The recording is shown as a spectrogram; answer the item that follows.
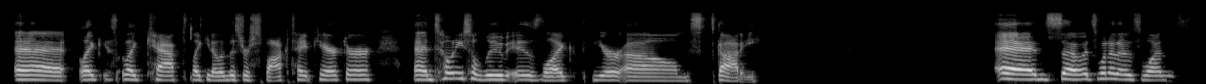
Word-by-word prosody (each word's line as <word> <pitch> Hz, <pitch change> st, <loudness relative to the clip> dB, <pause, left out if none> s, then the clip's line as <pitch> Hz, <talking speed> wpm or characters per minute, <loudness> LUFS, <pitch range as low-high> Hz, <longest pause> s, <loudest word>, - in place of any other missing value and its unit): uh, 215 Hz, -3 st, +4 dB, 0.2 s
like, 215 Hz, 0 st, -1 dB
s 215 Hz, -, -16 dB
like, 215 Hz, -2 st, -2 dB
capt 200 Hz, -2 st, -1 dB
like, 205 Hz, 0 st, -3 dB
you -, -, -4 dB
know, 190 Hz, 0 st, -1 dB
the 210 Hz, -, -3 dB
Mr. 205 Hz, 0 st, -4 dB
Spock 190 Hz, -, -6 dB
type 205 Hz, -2 st, -6 dB
character, 220 Hz, +1 st, -2 dB, 0.4 s
and 215 Hz, -1 st, +1 dB
Tony 270 Hz, +1 st, -1 dB
Shalhoub 215 Hz, -5 st, +1 dB
is, 210 Hz, -2 st, -4 dB
like, 185 Hz, 0 st, -2 dB, 0.2 s
your, 200 Hz, -2 st, -3 dB
um, 175 Hz, -2 st, -4 dB
Scotty. -, -, -5 dB, 2.3 s
And 230 Hz, -3 st, +8 dB
so, 230 Hz, 0 st, +3 dB
it's 240 Hz, +1 st, -4 dB
1 265 Hz, 0 st, 0 dB
of 255 Hz, -, +1 dB
those 220 Hz, -2 st, -3 dB
ones 200 Hz, -2 st, -6 dB
210 Hz, 140 wpm, -22 LUFS, 200-225 Hz, 2.3 s, And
